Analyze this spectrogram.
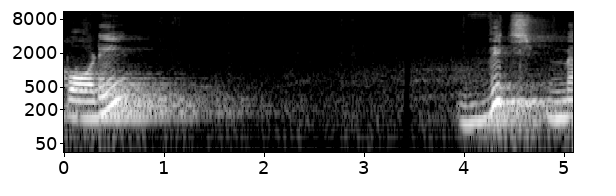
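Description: A man speaks in a lecturing tone.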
